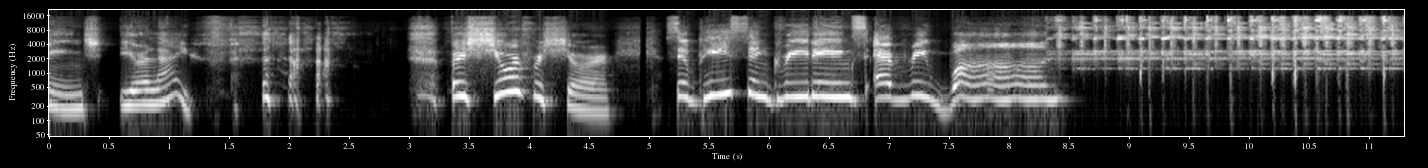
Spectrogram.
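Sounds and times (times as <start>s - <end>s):
speech: 0.0s - 2.4s, 3.0s - 8.8s
bell ringing with rapid repeated strikes: 8.3s - 11.2s.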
